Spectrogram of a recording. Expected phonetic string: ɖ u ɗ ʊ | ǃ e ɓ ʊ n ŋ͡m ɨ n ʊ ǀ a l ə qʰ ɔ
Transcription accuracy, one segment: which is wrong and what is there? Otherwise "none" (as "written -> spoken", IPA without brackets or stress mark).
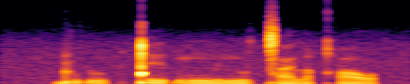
ɨ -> e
